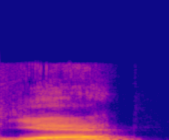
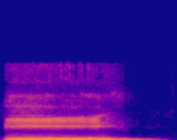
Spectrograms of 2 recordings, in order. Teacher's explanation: this vowel the Russians pronounce it as ye ukrainians pronounce it as e um we will pronounce it as e but um Russian listeners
